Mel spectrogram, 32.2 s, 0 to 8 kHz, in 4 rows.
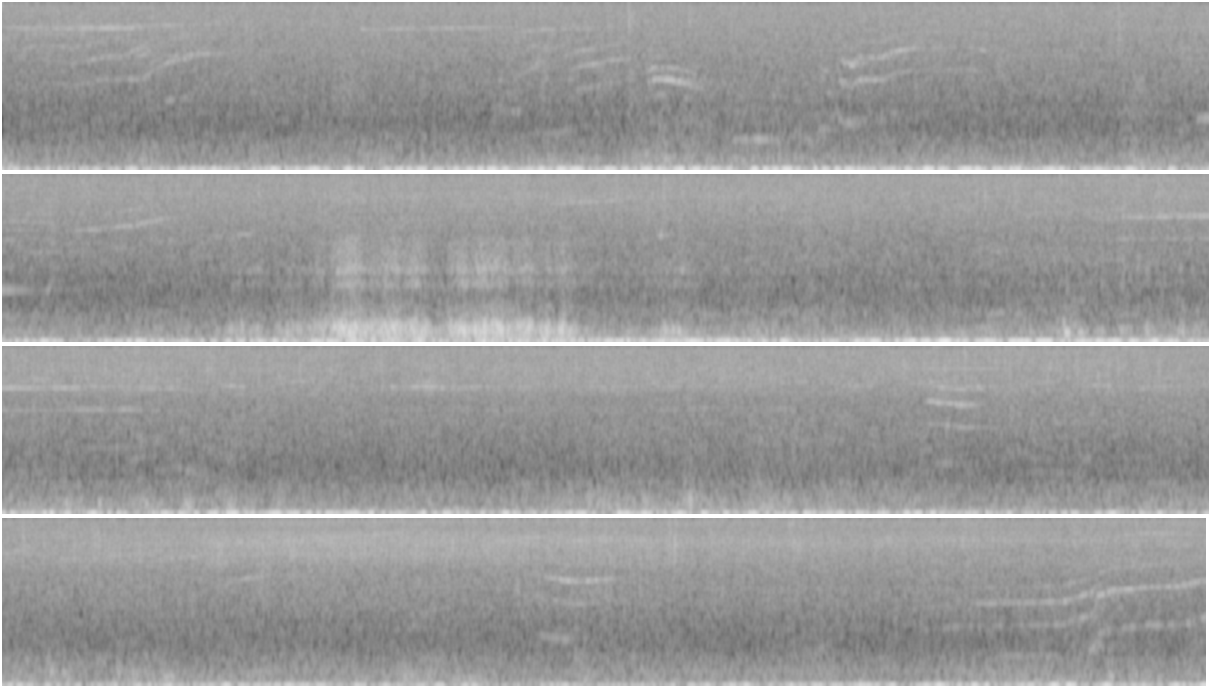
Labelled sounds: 0.0	1.5	killer whale, 1.7 to 5.2 kHz
5.3	6.2	killer whale, 0.54 to 3.8 kHz
8.5	9.2	killer whale, 2.8 to 4.2 kHz
27.6	28.3	killer whale, 0.56 to 3.5 kHz

